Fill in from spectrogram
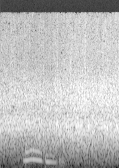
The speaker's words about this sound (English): It just deserves. A round of applause.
